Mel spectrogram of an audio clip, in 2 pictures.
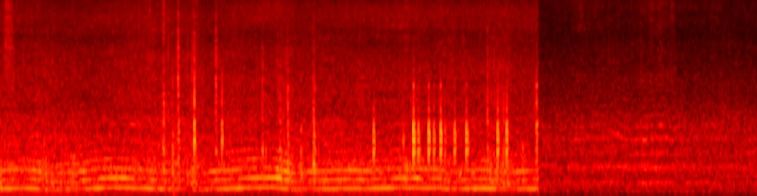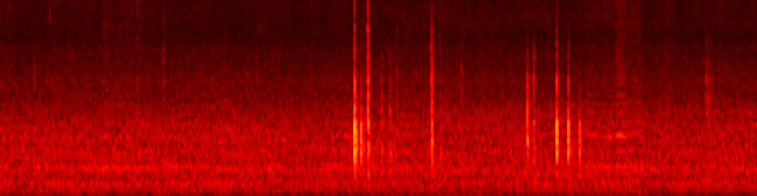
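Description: Honeybees buzzing close to the microphone, a steady hum whose pitch wavers slightly; about seven seconds in it drops off suddenly to a faint hum. A few light clicks of wooden hive frames being handled come near the end.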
